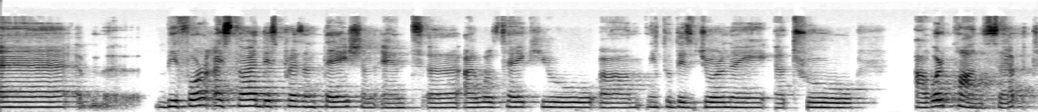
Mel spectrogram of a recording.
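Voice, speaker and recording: A woman's fairly low voice, fairly even in intonation, at a very slow pace. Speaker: art therapist. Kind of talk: online presentation. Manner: slow, deliberate; hesitant, many fillers.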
